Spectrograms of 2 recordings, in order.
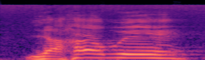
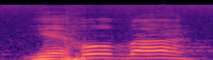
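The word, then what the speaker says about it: Yahweh: Merong Yahawa, Yahawe, Jehova, Yahova. Iba-iba. At sabi nung mga modern theologians ang pinakamalapit yung Yahwe so whatever kung anoang pronunciation, hindi after ang Diyos sa pronunciation.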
